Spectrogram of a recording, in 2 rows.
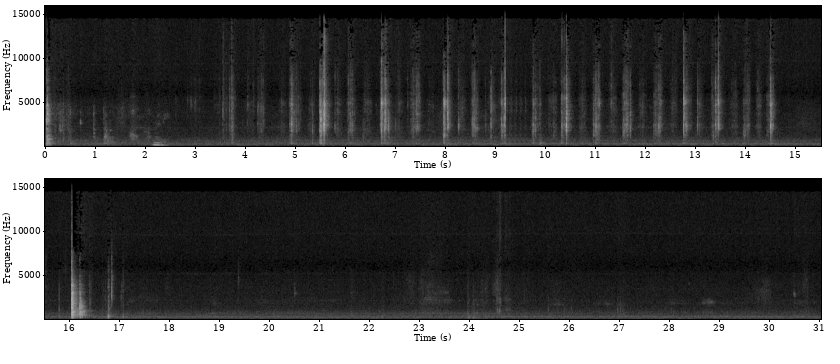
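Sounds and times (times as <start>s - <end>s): pepper mill grinding: 2.9s - 14.6s.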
